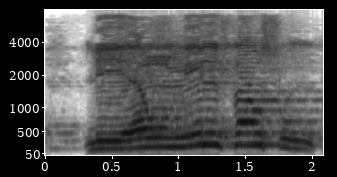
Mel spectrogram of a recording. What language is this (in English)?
Arabic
